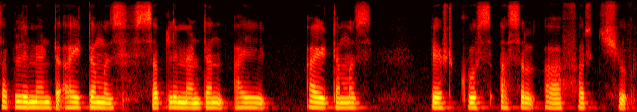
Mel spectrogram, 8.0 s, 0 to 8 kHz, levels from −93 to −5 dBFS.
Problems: background sounds at intervals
